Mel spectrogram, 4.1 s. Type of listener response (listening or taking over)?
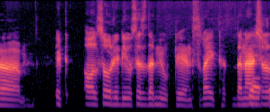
taking over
